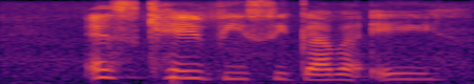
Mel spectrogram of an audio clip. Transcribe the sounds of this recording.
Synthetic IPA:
ɛskʰevisiɡ̥ʱaɓaʔe

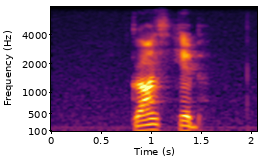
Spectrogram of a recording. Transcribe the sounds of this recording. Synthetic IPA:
ɡ̥ɹãnshɪb

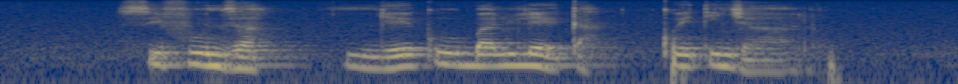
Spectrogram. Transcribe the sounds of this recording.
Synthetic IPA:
sifund͡zʱa | ŋɡʱek̬ʼuɓalulɛk̬ʼa | kʼwetʼind͡ʒʱaːlɔ

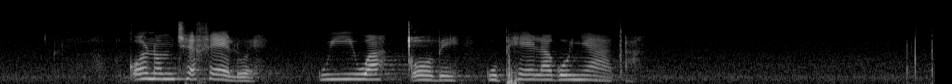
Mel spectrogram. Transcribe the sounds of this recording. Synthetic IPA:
k̬ɔnom̩t͡ʃʰɛxɛlwɛ | k̬ujiwaǁɔɓɛk̬upʰɛlak̬ɔɲaːk̬a

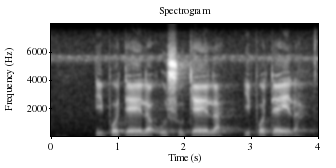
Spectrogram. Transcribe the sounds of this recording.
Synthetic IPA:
ib̥ʱɔtʼɛlaʔuʃuk̬ʼɛlaib̥ʱɔtʼɛːla̰

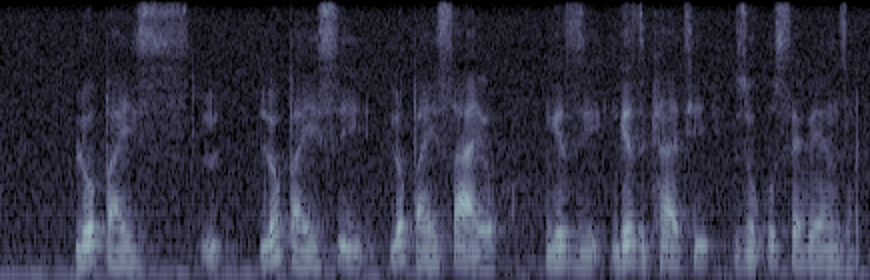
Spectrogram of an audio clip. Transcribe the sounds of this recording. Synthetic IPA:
lɔbʱ | lɔb̥ʱajisajɔ | ŋezikʰatʰi | zok̬usɛɓɛːnd͡zʱa

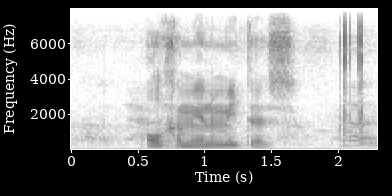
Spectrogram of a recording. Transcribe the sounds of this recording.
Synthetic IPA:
ʔɐlˠχəmiənəmitəs

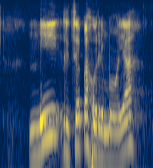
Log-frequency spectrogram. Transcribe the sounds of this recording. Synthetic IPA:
m̩mɪrit͡sʰɛpaɦʊrɪmɔja

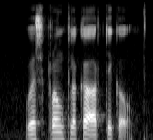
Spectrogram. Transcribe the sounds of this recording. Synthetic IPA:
ʔuərsprɔŋkləkəɐrtikə̰lˠ

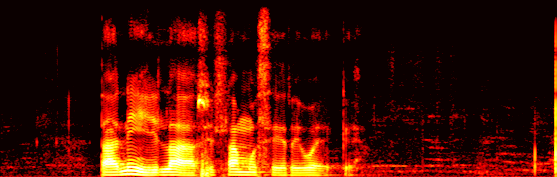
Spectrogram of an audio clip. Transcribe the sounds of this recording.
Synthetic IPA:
taniɦilaɦaʂiɬamuseriwɛːkɛ

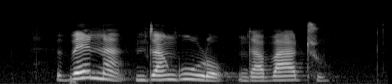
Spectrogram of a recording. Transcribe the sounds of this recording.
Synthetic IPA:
βɛnandaŋɡuɺɔŋɡaβaːtʰu

